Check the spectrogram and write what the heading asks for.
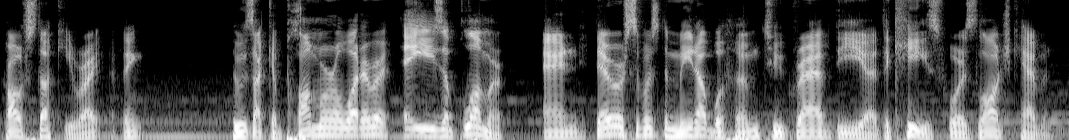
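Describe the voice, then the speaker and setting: A man's voice: medium pitch, expressive, fairly quick. A young man recapping a story in a casual, rambling way, with many fillers and asides. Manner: rambling, with frequent fillers and acted-out voices. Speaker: streamer.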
